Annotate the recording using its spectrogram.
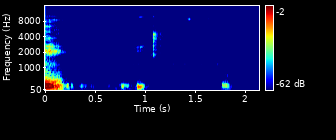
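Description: A man's spoken phrase ends, then a quiet room with a few faint, short clicks and knocks, about one second in and again near the end.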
